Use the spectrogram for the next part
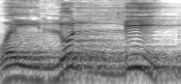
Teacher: It is expected that you assimilate that lamun with shadda into that lamun with tanween. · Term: idgham kamil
